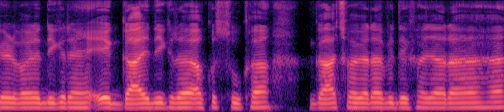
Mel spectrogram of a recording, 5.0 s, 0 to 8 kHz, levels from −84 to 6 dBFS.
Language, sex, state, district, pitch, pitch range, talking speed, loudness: Hindi, male, Punjab, Pathankot, 130 Hz, 125-130 Hz, 250 wpm, -21 LUFS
